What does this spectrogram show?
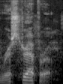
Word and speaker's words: Restrepo: So that's how you say his name, Restrepo.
